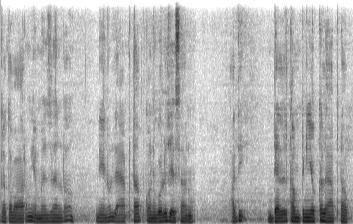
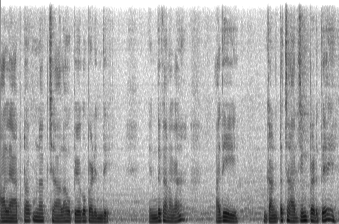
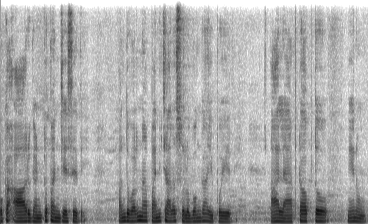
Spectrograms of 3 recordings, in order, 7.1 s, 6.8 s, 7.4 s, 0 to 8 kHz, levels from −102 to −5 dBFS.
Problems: background sounds at intervals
